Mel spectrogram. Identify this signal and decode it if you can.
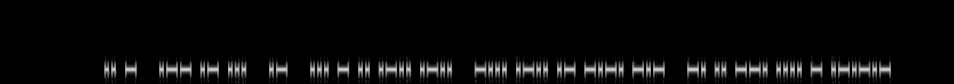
Morse code, heard as a keyed tone, about 34 wpm, 700 Hz. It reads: IT WAS A STILL BLACK NIGHT.
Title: Sentences from Top 1000 Words - Review Part 2 - 35wpm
